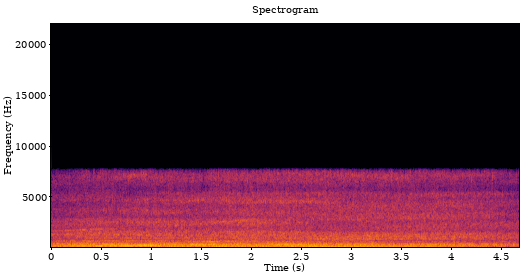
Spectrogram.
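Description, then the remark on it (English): A bus pulls up near the speaker, who is under a tree, its heavy engine rumbling and hissing steadily throughout, with a deep low drone that shifts slightly in pitch as it slows. No one speaks. “And that was not Niagara Falls, that was a bus pulling up to near where I am under the tree.”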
